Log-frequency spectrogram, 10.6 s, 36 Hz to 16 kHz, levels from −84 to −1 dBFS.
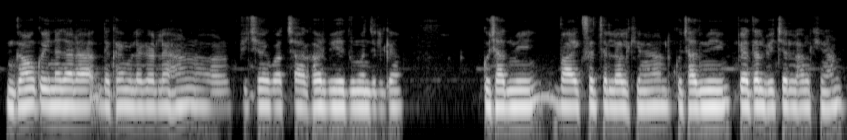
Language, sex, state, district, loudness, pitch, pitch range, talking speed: Maithili, male, Bihar, Samastipur, -19 LUFS, 155 Hz, 155-160 Hz, 185 wpm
